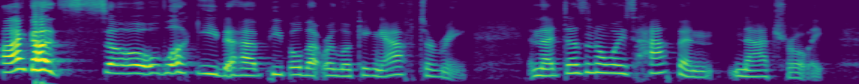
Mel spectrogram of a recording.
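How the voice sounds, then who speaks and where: A woman with an American accent and lively intonation at a moderate pace, on a very clean recording with a silent background. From US Midwest. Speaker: nonprofit founder and CEO. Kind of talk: interview. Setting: studio.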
